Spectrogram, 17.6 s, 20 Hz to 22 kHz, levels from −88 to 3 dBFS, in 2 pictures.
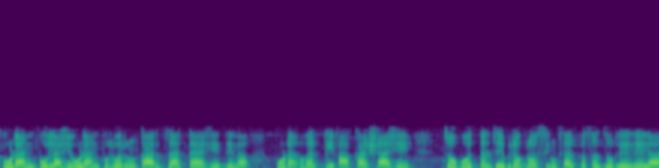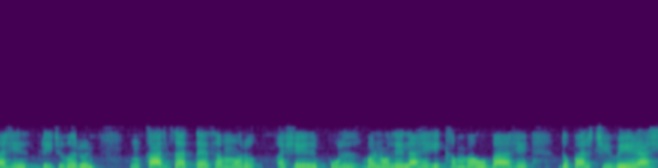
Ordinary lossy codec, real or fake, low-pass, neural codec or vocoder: none; real; 5.4 kHz; none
